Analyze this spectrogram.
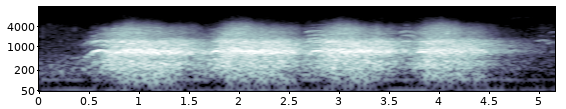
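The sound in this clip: A large crowd at Stockholm Stadium gives four loud, drawn-out cheers in quick succession after King Gustav V's speech on 6 June. Each swelling roar rises and fades before the next begins.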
